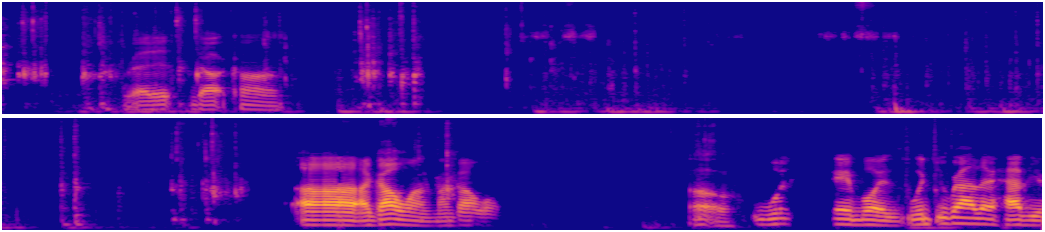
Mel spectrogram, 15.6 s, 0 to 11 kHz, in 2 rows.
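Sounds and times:
computer keyboard typing: 0:00.0 - 0:05.6, 0:06.2 - 0:09.7
speech: 0:00.9 - 0:02.2, 0:10.1 - 0:11.6, 0:13.0 - 0:15.5.

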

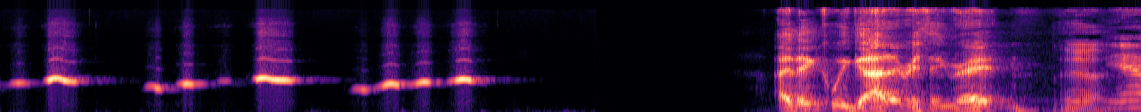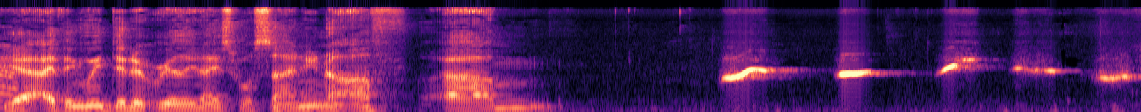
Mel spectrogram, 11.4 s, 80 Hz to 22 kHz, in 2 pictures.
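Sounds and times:
person whistling a short wavering tune: 0:00.0 - 0:02.6, 0:09.3 - 0:11.4
speech: 0:03.9 - 0:08.6.

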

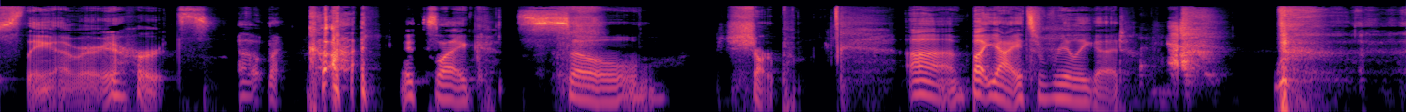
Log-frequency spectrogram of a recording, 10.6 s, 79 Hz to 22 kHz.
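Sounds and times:
speech: 0:00.0 - 0:08.9
sneeze: 0:08.7 - 0:09.2.

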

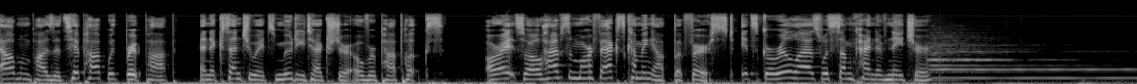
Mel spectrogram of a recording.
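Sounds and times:
speech: 0:00.2 - 0:09.6
bell ringing at end of song: 0:09.3 - 0:11.3.

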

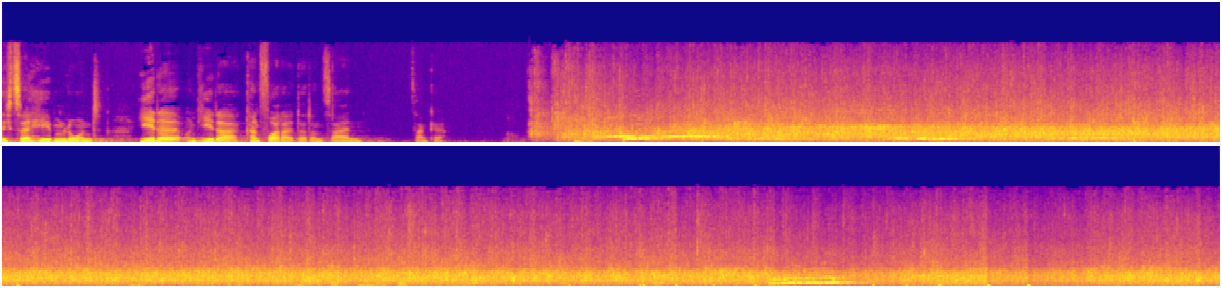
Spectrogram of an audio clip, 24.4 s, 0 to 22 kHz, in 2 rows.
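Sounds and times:
speech: 0:00.0 - 0:04.5
large audience applauding a speech: 0:05.2 - 0:24.3
faint voices and cheers: 0:05.7 - 0:12.6, 0:15.0 - 0:22.1.

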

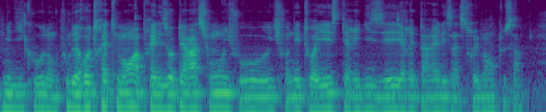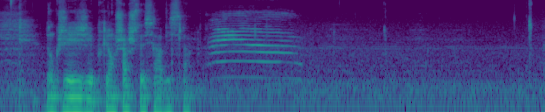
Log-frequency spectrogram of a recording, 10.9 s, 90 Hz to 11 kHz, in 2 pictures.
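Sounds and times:
speech: 0:00.0 - 0:07.8
cat meowing: 0:07.5 - 0:08.6.

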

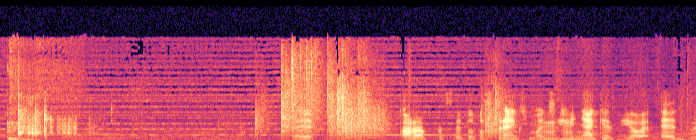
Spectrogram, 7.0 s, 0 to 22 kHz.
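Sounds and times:
speech: 0:00.0 - 0:00.5, 0:03.0 - 0:03.3, 0:04.0 - 0:06.9
twenty-sided die clattering across a tabletop: 0:00.2 - 0:01.0, 0:02.5 - 0:04.1, 0:04.8 - 0:05.4.

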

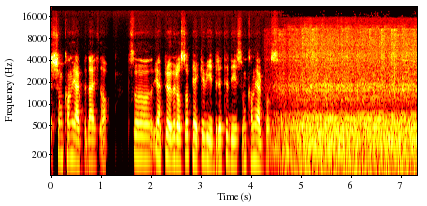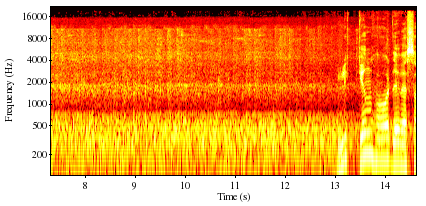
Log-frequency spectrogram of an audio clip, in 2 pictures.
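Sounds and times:
speech: 0:00.0 - 0:04.9, 0:13.1 - 0:14.6
train rolling on rails: 0:04.3 - 0:14.6.

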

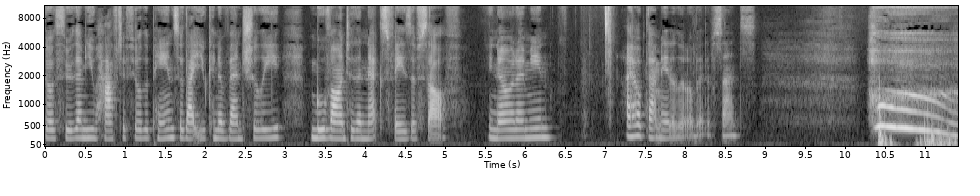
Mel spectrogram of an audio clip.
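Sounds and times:
speech: 0:00.0 - 0:08.9, 0:10.3 - 0:11.4
deep gasp-like breath drawn in sharply with faint voiced tone: 0:09.0 - 0:11.0.

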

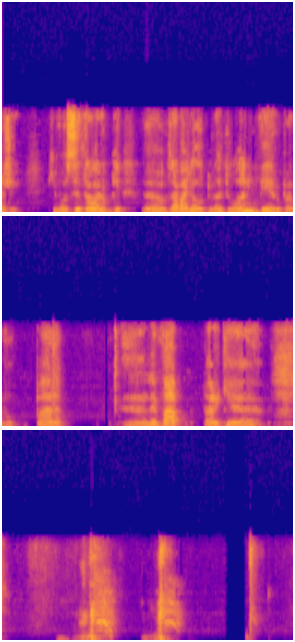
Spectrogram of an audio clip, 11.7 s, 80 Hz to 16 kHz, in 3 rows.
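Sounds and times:
speech: 0:00.0 - 0:04.8, 0:05.4 - 0:07.8, 0:08.5 - 0:10.1
short sharp sniff: 0:07.5 - 0:08.5
person sneezing with a breathy build-up: 0:08.5 - 0:10.2.

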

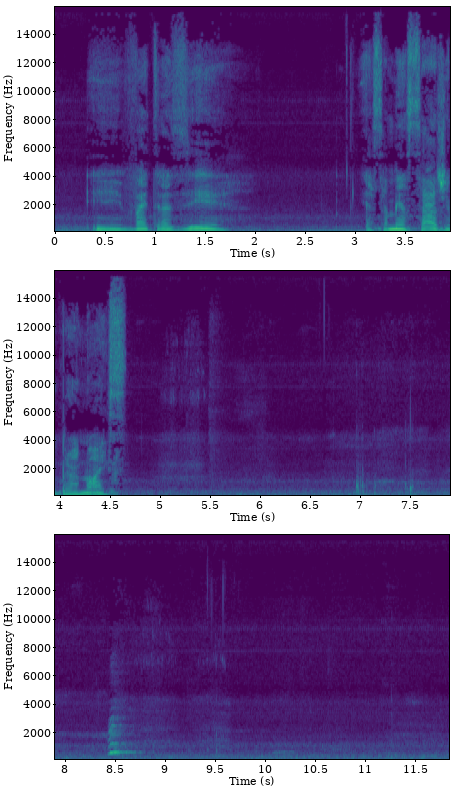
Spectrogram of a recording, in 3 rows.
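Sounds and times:
steady low hum: 0:00.0 - 0:11.8
speech: 0:00.4 - 0:01.8, 0:03.1 - 0:04.7
single sharp bark from a small dog: 0:08.4 - 0:08.8.

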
